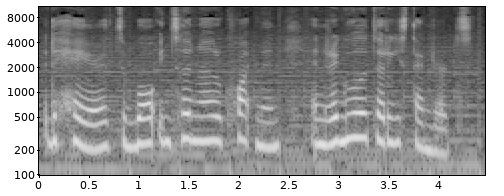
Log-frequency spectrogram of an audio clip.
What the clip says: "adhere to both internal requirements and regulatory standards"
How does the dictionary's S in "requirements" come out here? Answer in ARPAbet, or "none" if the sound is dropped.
none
